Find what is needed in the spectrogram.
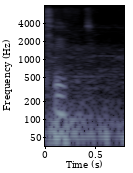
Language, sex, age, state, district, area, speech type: Maithili, male, 18-30, Bihar, Darbhanga, urban, spontaneous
